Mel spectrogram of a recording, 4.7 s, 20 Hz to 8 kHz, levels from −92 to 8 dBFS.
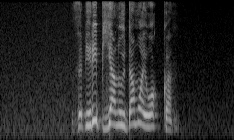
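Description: Automatic gain falling runs from 1.71 s to 3.36 s in this speech recording: the level sags by about 8 dB over that span, and the room noise behind the voice drops right along with it. That shared fall marks the gain control itself backing off after judging the input too hot or its background noise too strong, rather than the speaker simply getting quieter. A talker's own movement would leave the background steady.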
